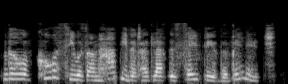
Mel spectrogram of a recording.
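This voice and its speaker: A woman voicing a spirited, candid young wife with an earnest, expressive way of talking in a romance audiobook. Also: medium pitch, quick pace, husky, no echo, highs cut off, pitched above the performer's own voice. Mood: fond, animated.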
